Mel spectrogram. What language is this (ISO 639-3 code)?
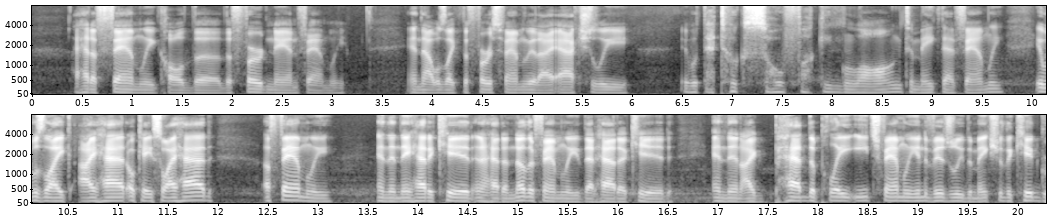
eng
